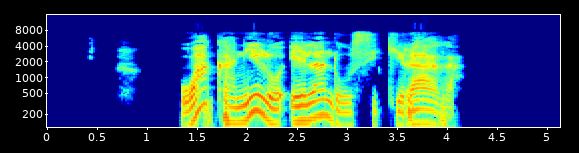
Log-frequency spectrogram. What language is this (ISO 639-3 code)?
dav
